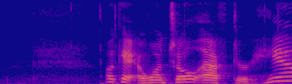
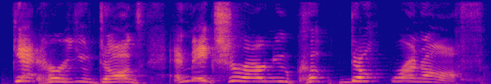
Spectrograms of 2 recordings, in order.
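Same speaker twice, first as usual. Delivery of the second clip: gruff bandit leader; 8 semitones higher, 11 dB louder than usual. Acted. Bandit leader ordering his men.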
